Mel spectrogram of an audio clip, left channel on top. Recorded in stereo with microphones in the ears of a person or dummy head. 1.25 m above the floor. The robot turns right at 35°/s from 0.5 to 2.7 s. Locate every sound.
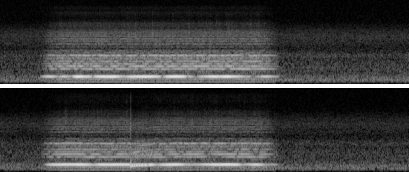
Only background noise.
